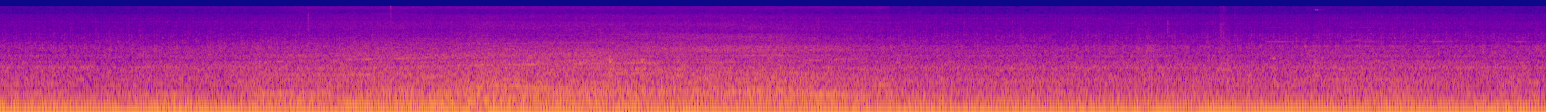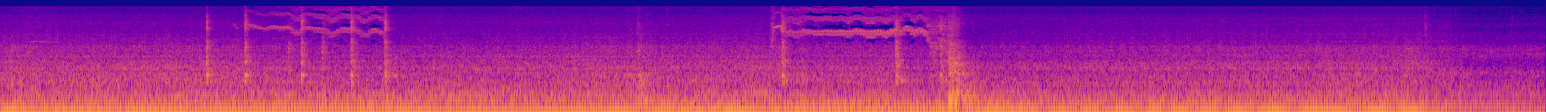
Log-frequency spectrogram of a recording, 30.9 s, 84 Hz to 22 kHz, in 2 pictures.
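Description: Moffett M55 truck-mounted forklift's engine running steadily with a deep drone while the machine lowers itself from the trailer onto its wheels. Two short bursts of high hissing come about two thirds of the way through.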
